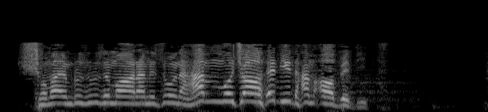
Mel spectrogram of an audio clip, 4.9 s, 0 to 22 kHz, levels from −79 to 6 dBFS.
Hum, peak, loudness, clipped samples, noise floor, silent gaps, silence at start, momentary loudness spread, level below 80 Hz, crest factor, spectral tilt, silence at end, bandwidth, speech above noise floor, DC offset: none; -16 dBFS; -30 LUFS; under 0.1%; -76 dBFS; none; 0.2 s; 9 LU; -76 dBFS; 18 dB; -4.5 dB/octave; 1.05 s; 5.4 kHz; 45 dB; under 0.1%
